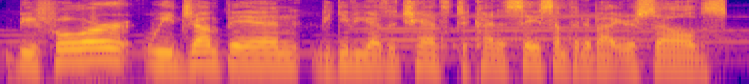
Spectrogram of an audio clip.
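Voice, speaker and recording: A man hosting a faith podcast, introducing guests in a measured, earnest way with some fillers. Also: fairly high pitch, dry recording. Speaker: podcast host and moderator.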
